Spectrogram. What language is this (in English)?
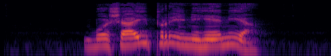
Central Kurdish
